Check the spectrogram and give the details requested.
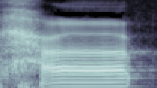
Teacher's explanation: তাহলে লম্বা হাটা আমরা কেমন করে পড়ছিলাম, শোষো করে। লম্বা হা হলকের মধ্য থেকে শোষো করে পড়তে হয়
